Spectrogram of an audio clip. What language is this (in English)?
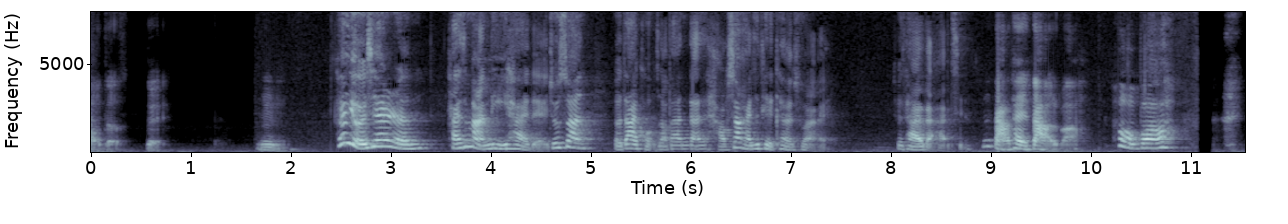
Chinese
